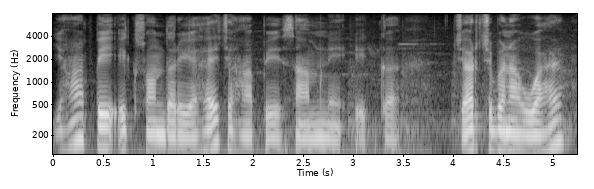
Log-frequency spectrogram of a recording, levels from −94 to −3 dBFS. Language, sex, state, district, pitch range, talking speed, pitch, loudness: Hindi, male, Jharkhand, Garhwa, 95-120 Hz, 150 wpm, 105 Hz, -22 LUFS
